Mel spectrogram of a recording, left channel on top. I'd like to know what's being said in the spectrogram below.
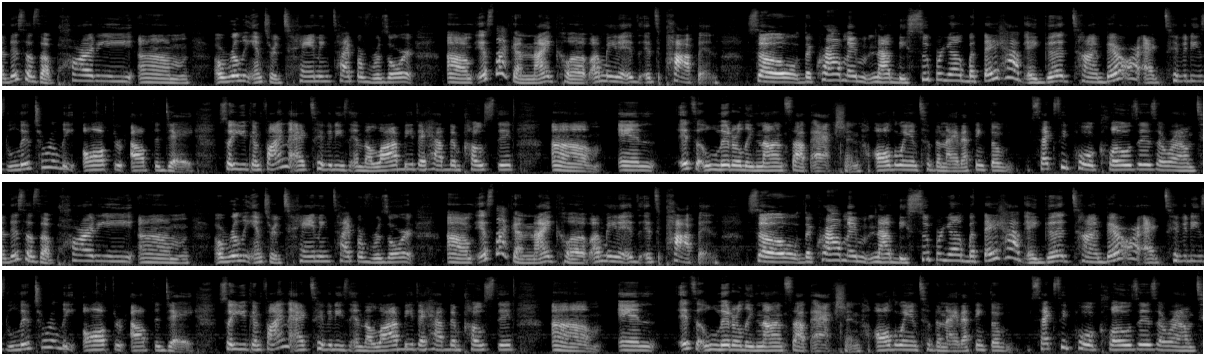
this is a party, a really entertaining type of resort. It's like a nightclub. I mean, it's popping. So the crowd may not be super young, but they have a good time. There are activities literally all throughout the day. So you can find the activities in the lobby. They have them posted. And it's literally nonstop action all the way into the night. I think the sexy pool closes around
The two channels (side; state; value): both; normal; correlation 0.50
